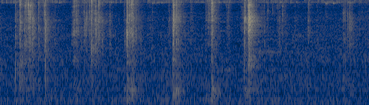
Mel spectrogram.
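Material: Pastry.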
